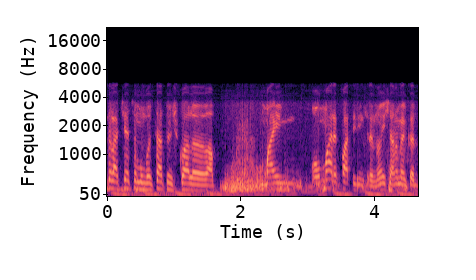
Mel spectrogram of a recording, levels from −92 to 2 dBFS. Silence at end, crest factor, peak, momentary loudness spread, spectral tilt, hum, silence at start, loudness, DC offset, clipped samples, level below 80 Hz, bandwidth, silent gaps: 0 s; 16 dB; -6 dBFS; 5 LU; -9 dB/octave; none; 0 s; -22 LUFS; under 0.1%; under 0.1%; -38 dBFS; 6 kHz; none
